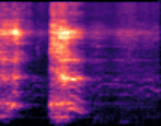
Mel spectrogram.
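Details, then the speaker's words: A child in a quiet room gives two short, harsh coughs. She is knocked out by the coughing, which had been getting better but no longer is; a steamy hot shower is planned. "She's like knocked out coughing like that though. It was getting better, not no more."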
